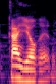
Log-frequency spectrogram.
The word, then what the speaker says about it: Kyogre: Uno de ellos es kyogre o koger como se supone que se pronuncia pero como que no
